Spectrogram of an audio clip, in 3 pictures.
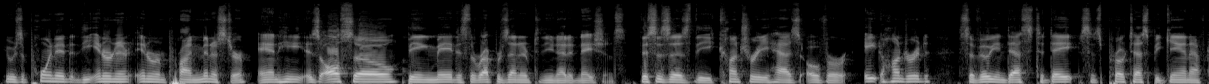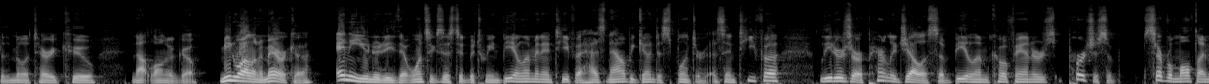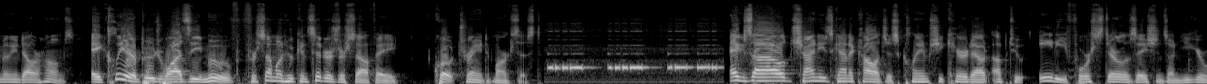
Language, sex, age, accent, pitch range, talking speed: English, male, 30-49, American, 100-130 Hz, 165 wpm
